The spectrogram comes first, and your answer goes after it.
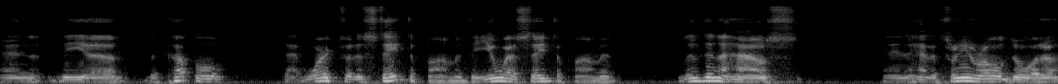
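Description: Pausing long and often, a man speaks in a fairly low pitch with a dark, mellow tone and big swings in loudness. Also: fairly slow pace. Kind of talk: storytelling reminiscence. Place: home room.

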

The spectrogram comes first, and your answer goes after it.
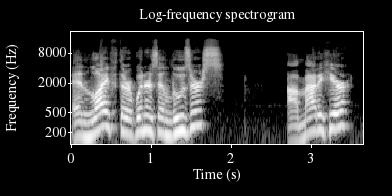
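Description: A high-pitched man's raised, projected voice with lively intonation, over light background noise. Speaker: gaming vlogger. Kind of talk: casual vlog. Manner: animated. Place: home room. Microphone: phone near.

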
